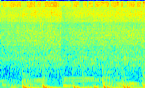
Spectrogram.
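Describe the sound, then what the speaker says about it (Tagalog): Loud, close sizzling of black fungus frying in a pan with shrimp, a dense crackling hiss with the scrape of stirring running through it. "Yung itim po, yung black fungus, fry lang natin ng konti"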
